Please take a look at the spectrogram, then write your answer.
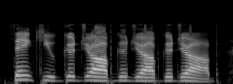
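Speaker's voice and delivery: snide, sarcastic, backhanded tone, words repeated. Describing how players talk to each other in the game: sarcastic "good job". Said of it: "sarcastically saying".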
